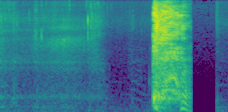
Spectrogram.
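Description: A single loud, harsh cough from an audience member bursts out after a stretch of quiet murmur, lasting about half a second before fading to silence.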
